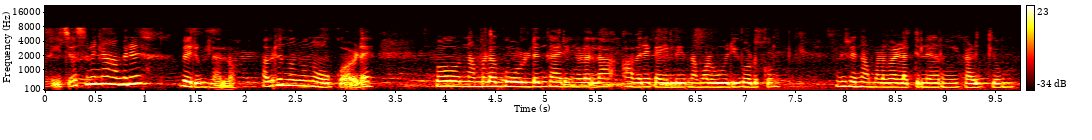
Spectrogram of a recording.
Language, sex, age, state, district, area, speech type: Malayalam, female, 30-45, Kerala, Kasaragod, rural, spontaneous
